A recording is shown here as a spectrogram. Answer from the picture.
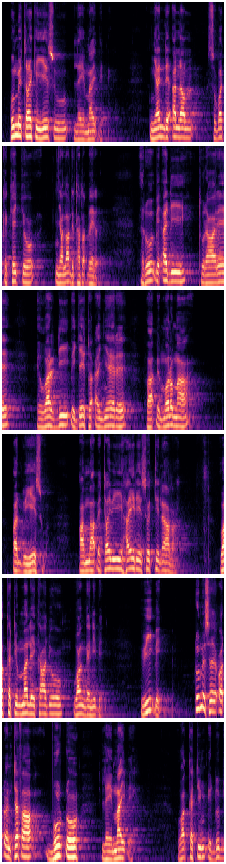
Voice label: western niger fulfulde, drama; résurrection de jésus

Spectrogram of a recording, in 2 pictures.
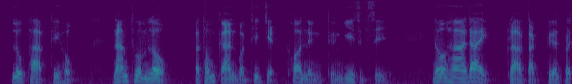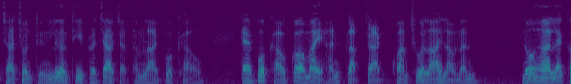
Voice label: beginning with god thai central

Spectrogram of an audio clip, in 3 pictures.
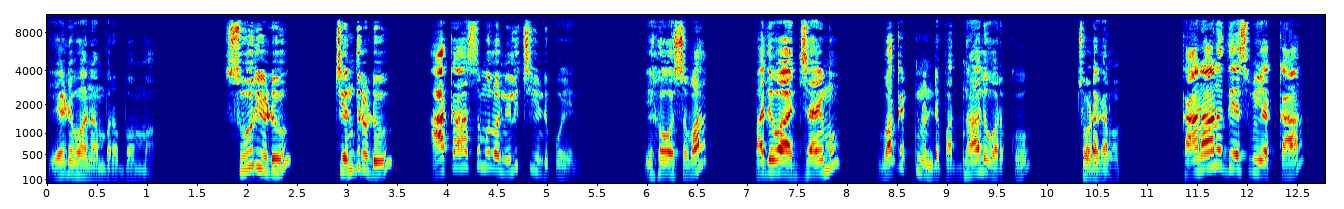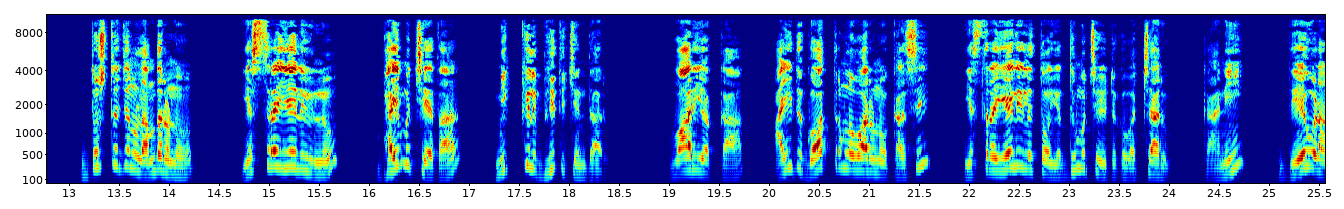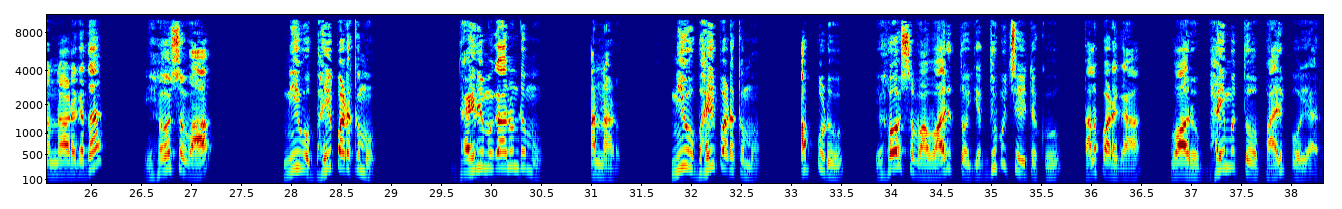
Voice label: telugu bangladesh

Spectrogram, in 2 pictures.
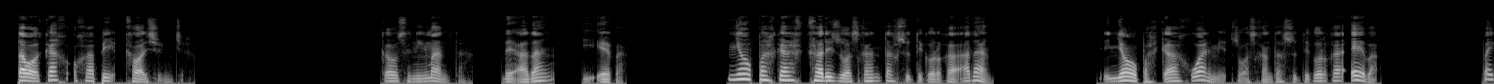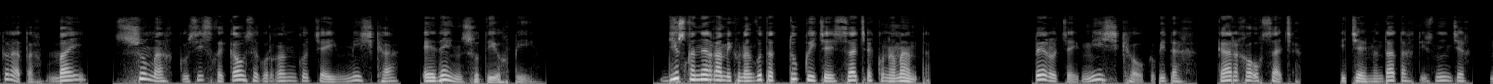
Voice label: good news quechua bolivian sucre; bible

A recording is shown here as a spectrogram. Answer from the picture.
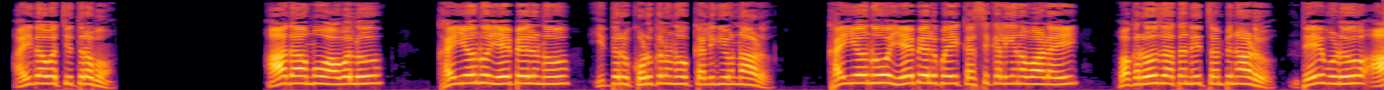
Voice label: telugu rayalseema; good news

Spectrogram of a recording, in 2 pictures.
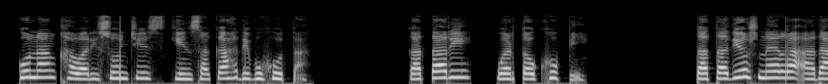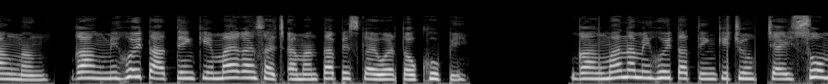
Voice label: beginning with god quechua s bolivian cochabamba

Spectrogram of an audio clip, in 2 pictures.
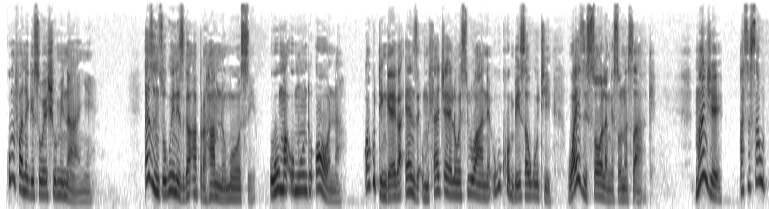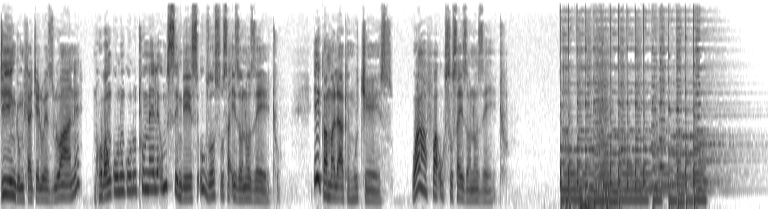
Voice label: zulu bible; good news

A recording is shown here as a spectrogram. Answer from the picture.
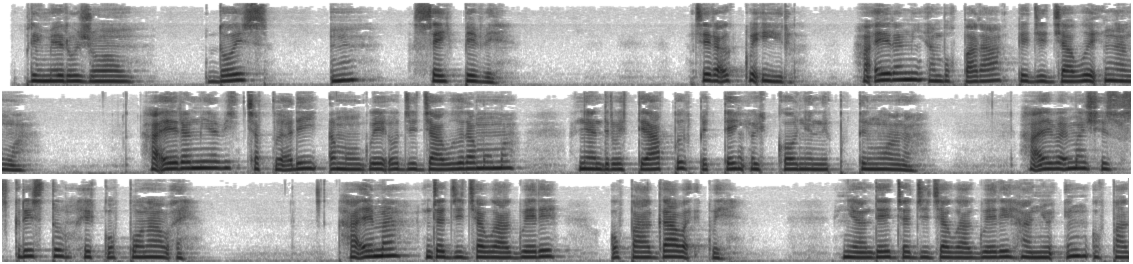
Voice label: john guarani mbya, bible

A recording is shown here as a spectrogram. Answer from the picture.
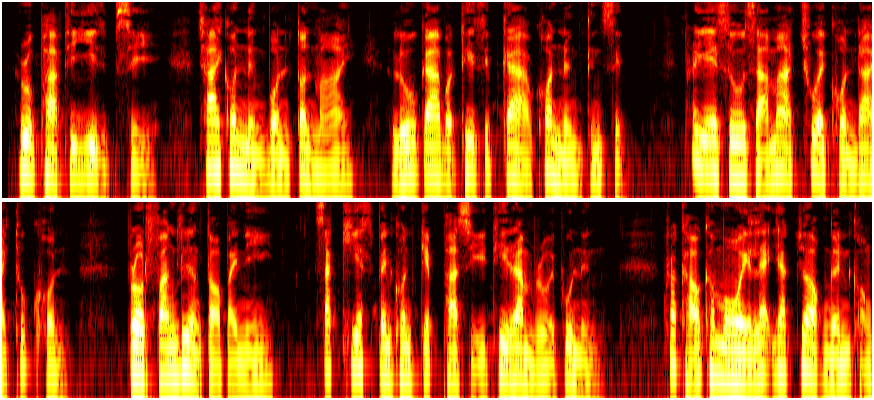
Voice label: thai central

